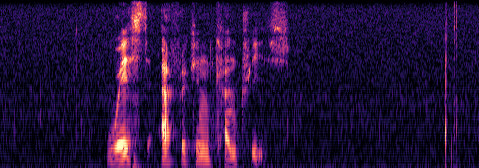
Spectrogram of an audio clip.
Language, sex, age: English, male, 18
